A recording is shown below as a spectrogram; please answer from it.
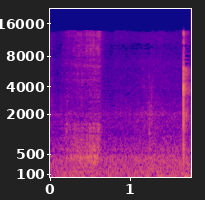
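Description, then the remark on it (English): A soft slurping sip of hot tea sweetened with honey, lasting about half a second, then a faint hush and a tiny click near the end, like a cup being set down. No one speaks. “sip on that tea.”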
